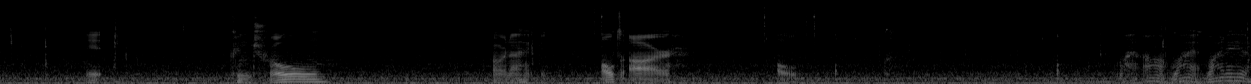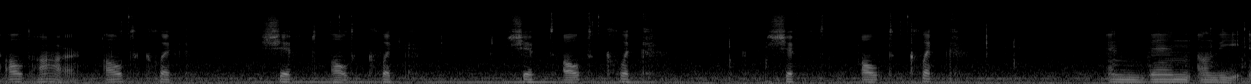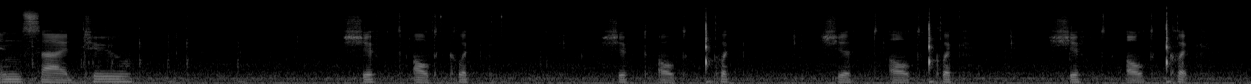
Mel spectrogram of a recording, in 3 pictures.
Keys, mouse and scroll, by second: 0.0-0.4 scroll up 2, 0.4-3.5 shift+middle drag, 5.9 click, 6.2-8.3 r, 7.5 click, 7.8 r, 11.6-13.7 middle drag, 13.7 click, 15.7 alt+shift+click, 19.7-21.4 middle drag, 21.4 alt+shift+click, 22.6-25.8 middle drag, 25.8-26.3 scroll up 4, 26.3-29.3 shift+middle drag, 29.3 alt+shift+click.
